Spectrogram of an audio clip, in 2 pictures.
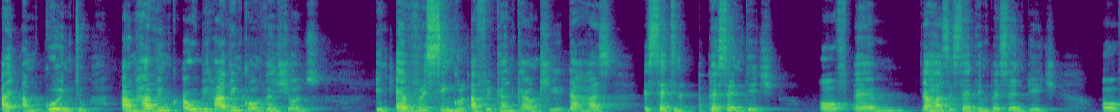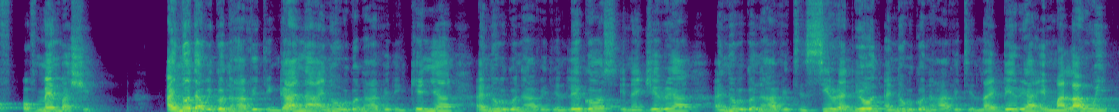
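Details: Adult man, severe stammerer since childhood, later diagnosed with attention deficit disorder (ADD); in unedited live speech he reports trouble pulling out words and words coming out differently than intended; stuttering (stammering).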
